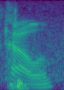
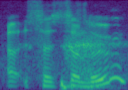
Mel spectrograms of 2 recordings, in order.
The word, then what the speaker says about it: Callum: Just just that's how the foreign people pronounce my name. Really? Yeah. Yeah. My name's Callum and they every time I go to Europe they're like saloon.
